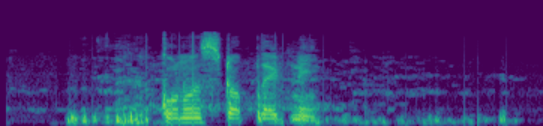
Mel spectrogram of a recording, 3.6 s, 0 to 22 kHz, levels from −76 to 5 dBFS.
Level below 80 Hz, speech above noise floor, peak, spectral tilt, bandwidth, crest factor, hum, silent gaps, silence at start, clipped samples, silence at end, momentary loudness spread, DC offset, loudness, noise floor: -48 dBFS; 21 dB; -2 dBFS; -5 dB/octave; 7.8 kHz; 16 dB; none; none; 0.45 s; under 0.1%; 0.25 s; 23 LU; under 0.1%; -16 LUFS; -36 dBFS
